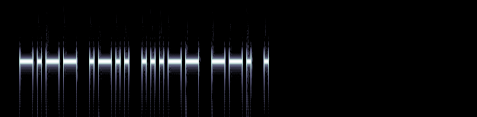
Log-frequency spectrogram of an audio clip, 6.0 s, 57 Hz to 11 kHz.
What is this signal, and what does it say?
Morse code, heard as a keyed tone, about 22 wpm, 700 Hz. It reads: YL3GE
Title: DXCC-100 Call Signs - 5 Characters - Repeated 3x - 22wpm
